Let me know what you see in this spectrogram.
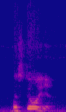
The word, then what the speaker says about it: Postojna: How do you pronounce it? Prosinoy Cavern? – Postojna.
